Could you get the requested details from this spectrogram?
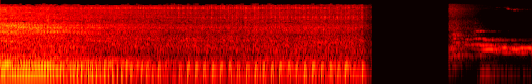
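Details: Yamaha Mio Soul GT scooter after replacing broken injector seal; it and a cracked ISC sensor air hose caused weak power, poor idle and stalling: revs and settles into a steady, even beat with no misfire, music behind; normal.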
